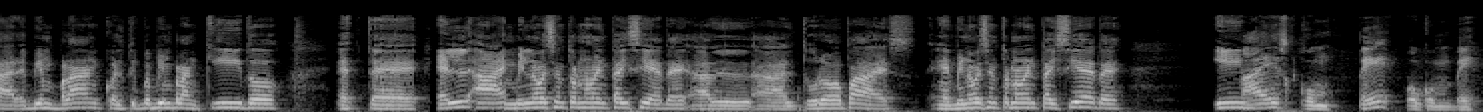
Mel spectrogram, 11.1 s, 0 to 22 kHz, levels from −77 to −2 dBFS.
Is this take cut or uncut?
cut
